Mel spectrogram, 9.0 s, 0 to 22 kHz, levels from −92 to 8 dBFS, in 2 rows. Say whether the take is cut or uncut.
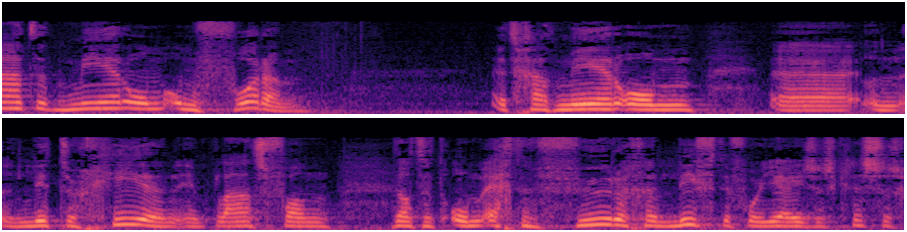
cut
